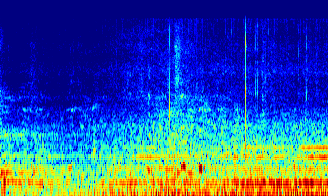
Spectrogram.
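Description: Steady low rumble and hum of an amplified open-air gathering, with a faint held hum tone coming in a little over a second in.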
